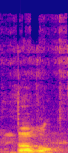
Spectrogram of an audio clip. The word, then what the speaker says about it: Bogle: is is because I don't know how to pronounce it it looks like boggled see it looks like Bogle - but I say Bogle right yes right yeah exactly well there's one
